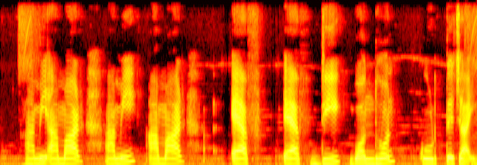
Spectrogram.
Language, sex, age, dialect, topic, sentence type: Bengali, female, 18-24, Northern/Varendri, banking, statement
